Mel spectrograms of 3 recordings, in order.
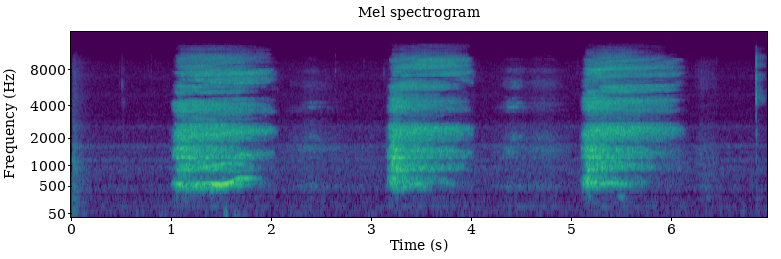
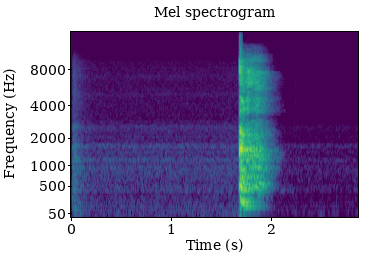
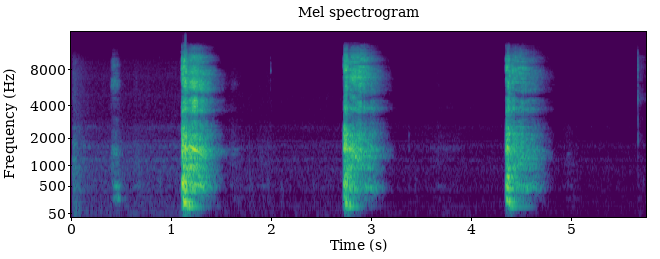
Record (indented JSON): {
  "exhalation_length": "7.0 s",
  "exhalation_amplitude": 7022,
  "exhalation_signal_mean_std_ratio": 0.52,
  "cough_length": "2.9 s",
  "cough_amplitude": 32768,
  "cough_signal_mean_std_ratio": 0.19,
  "three_cough_length": "5.8 s",
  "three_cough_amplitude": 32767,
  "three_cough_signal_mean_std_ratio": 0.25,
  "survey_phase": "beta (2021-08-13 to 2022-03-07)",
  "age": "45-64",
  "gender": "Male",
  "wearing_mask": "No",
  "symptom_cough_any": true,
  "symptom_change_to_sense_of_smell_or_taste": true,
  "symptom_loss_of_taste": true,
  "symptom_onset": "2 days",
  "smoker_status": "Ex-smoker",
  "respiratory_condition_asthma": false,
  "respiratory_condition_other": false,
  "recruitment_source": "Test and Trace",
  "submission_delay": "1 day",
  "covid_test_result": "Positive",
  "covid_test_method": "ePCR"
}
